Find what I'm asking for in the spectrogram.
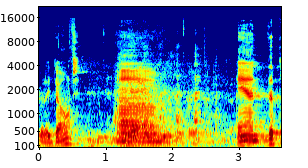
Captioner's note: audience chuckling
